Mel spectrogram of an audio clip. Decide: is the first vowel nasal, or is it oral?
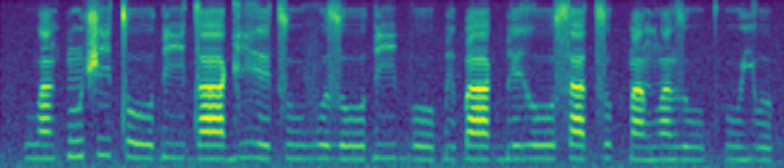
nasal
